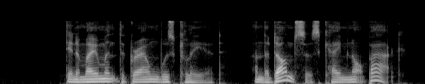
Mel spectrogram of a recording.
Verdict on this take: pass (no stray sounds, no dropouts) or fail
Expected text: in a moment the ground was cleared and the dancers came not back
pass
